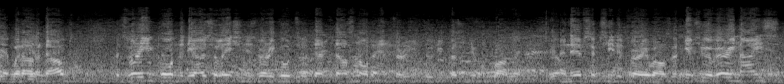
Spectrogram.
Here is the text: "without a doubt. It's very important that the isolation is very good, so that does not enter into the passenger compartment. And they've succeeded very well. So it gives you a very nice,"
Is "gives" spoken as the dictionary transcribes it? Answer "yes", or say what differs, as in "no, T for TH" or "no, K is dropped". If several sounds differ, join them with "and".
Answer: yes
